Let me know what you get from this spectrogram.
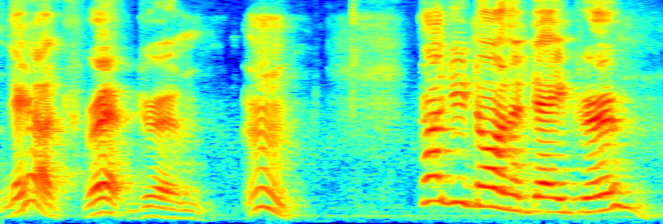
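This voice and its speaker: Her mid-range voice is very animated but slow, recorded with a roomy sound, as she hosts a casual livestream over lunch. She talks while chewing, hums over her food, and addresses viewers as honey and baby.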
